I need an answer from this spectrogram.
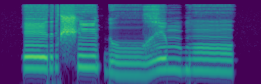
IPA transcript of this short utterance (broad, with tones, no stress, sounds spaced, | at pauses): e˦ r ʃ ĩ˦ ɗ uː˨ ɣ ɪ˦ m b ũ˦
